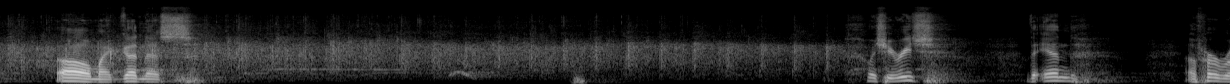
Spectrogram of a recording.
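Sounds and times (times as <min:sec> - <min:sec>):
audience clapping: 0:00.0 - 0:09.4
speech: 0:00.6 - 0:02.1, 0:08.7 - 0:09.6, 0:10.3 - 0:11.0, 0:11.9 - 0:12.3.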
